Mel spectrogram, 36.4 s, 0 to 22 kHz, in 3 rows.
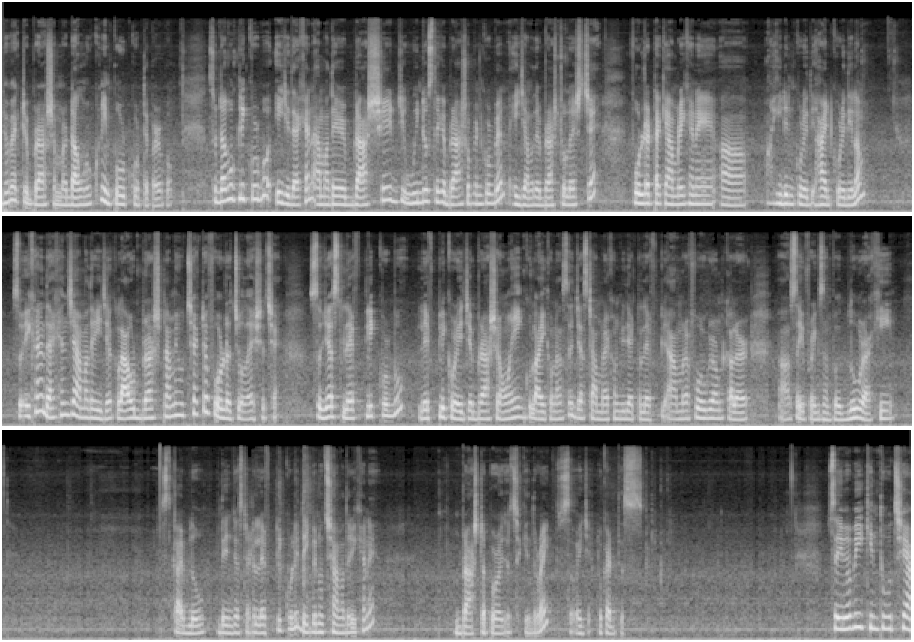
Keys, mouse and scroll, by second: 2.9 click, 5.6 click, 10.2 click, 16.7 click, 17.5 scroll down 1, 19.2 click, 23.0 click, 25.6 click, 29.7 ], 30.4 ], 30.9 click, 32.9 ctrl+z, 33.8 click.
